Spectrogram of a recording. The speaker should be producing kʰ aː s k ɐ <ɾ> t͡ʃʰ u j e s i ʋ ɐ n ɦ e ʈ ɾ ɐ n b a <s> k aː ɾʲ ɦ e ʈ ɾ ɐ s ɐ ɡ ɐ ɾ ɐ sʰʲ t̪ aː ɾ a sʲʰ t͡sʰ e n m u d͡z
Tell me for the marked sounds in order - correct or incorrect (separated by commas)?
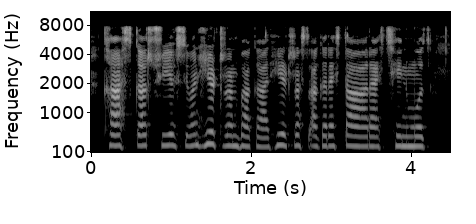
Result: correct, incorrect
